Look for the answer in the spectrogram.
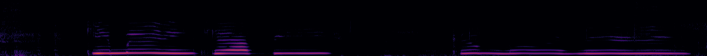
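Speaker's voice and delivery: very high, soft pet-talk voice; cutesy pet greeting. Real, not acted. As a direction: coo a slow high good morning.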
